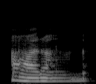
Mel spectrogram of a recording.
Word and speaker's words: autumn: letter so underline it autumn and n is silent so we can cross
